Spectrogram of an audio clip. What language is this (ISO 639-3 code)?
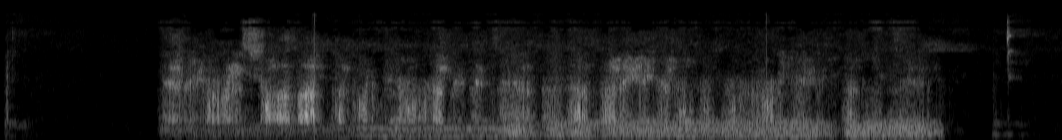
eus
